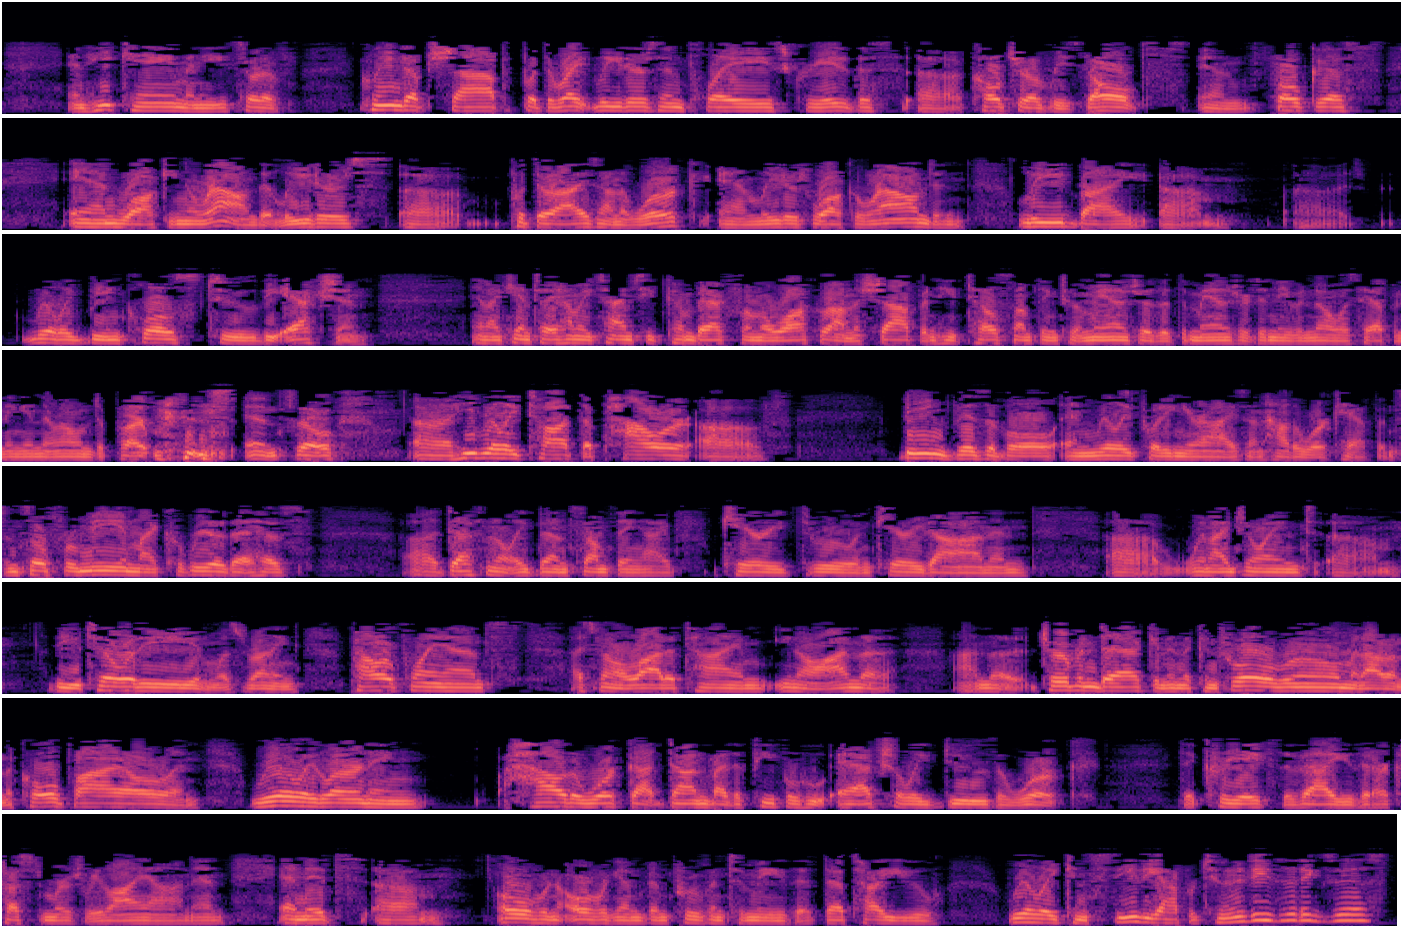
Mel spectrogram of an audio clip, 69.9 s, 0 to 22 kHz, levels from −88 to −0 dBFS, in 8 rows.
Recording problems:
garbled, watery; badly; nothing above 5 kHz
distortion; slight; 5% of the sound clipped

